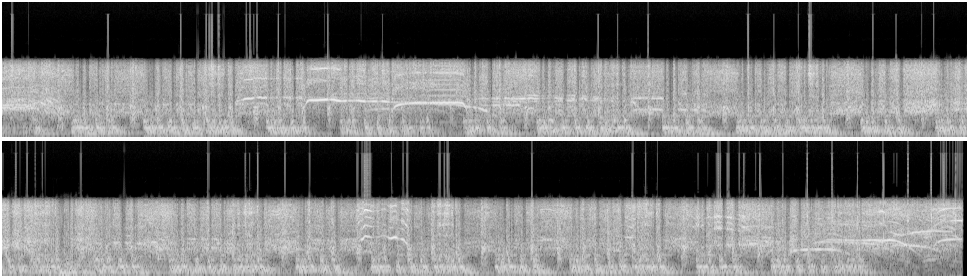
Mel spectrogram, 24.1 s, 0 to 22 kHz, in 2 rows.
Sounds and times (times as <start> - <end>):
Music: 0.0 - 24.1.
